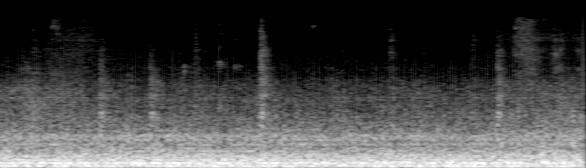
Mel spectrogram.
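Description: Steady low background hum, with a few faint ticks.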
